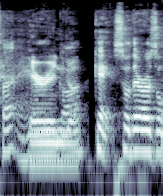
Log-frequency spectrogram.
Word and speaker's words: Harengon: Your Harengon for specifically how to pronounce that. Harengon.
